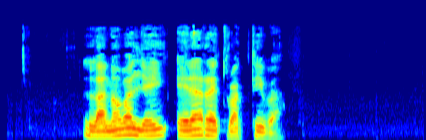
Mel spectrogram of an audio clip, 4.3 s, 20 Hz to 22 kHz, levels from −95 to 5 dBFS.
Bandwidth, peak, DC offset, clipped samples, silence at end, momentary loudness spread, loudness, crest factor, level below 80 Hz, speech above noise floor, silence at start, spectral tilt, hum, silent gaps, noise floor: 11.5 kHz; -2 dBFS; under 0.1%; under 0.1%; 1.5 s; 12 LU; -20 LUFS; 20 dB; -64 dBFS; 61 dB; 0.85 s; -6.5 dB/octave; none; none; -80 dBFS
